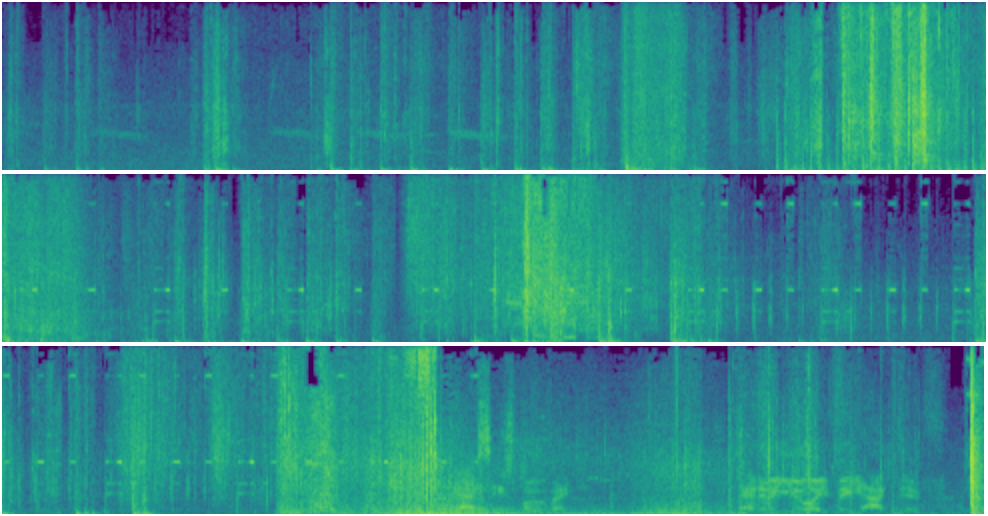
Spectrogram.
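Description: Footsteps rustle quickly through grass and brush.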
